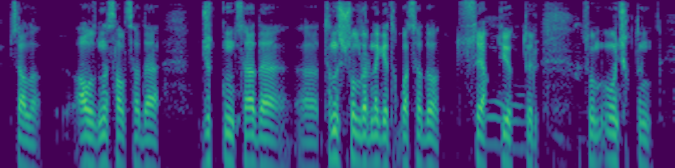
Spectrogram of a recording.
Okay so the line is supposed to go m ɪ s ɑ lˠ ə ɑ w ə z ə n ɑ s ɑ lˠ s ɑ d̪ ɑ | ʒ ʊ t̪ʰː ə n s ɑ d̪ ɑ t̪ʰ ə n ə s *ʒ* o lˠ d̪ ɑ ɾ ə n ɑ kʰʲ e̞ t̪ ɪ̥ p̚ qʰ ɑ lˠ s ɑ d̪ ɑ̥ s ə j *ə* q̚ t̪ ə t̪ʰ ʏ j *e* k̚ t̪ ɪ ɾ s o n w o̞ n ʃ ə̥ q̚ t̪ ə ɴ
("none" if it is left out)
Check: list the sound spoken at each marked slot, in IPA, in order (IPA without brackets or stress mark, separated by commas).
ʒ, ɑ, e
